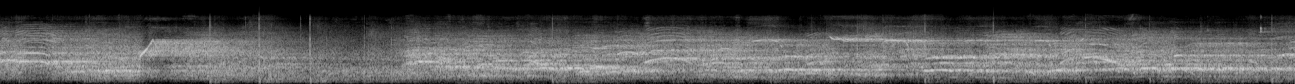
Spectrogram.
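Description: A basketball being dribbled on a sports-hall floor, its bounces heard through the loud chatter and calls of a crowd of children in a large, echoing gym.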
